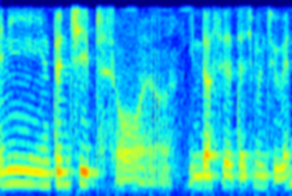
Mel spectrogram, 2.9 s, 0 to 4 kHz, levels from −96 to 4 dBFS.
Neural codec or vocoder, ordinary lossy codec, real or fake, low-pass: none; none; real; 3.6 kHz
